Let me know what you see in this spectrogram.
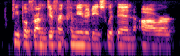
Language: English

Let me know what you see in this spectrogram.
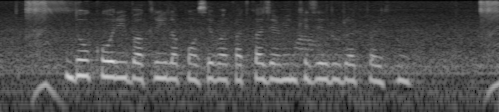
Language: Chhattisgarhi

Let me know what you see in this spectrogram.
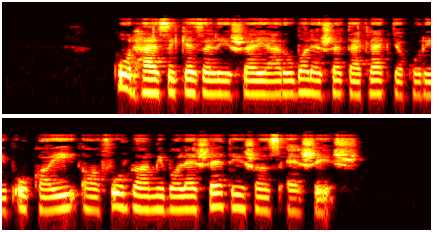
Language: Hungarian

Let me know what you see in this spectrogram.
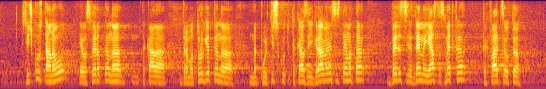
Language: Bulgarian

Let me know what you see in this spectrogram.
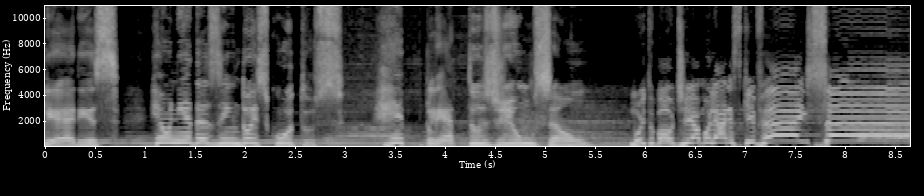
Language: Portuguese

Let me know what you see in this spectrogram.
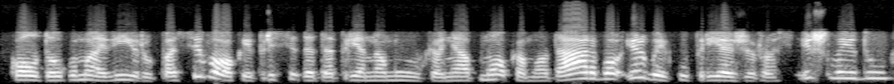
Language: Lithuanian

